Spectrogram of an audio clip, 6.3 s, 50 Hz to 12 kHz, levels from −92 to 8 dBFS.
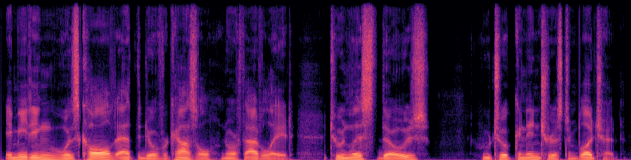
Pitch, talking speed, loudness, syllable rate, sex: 110 Hz, 180 wpm, -18 LUFS, 5.9 syllables/s, male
